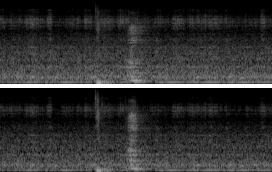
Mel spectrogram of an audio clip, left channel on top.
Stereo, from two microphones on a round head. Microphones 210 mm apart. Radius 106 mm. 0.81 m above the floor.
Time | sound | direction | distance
0.9 | hammering | 30° right (ahead or behind) | 1.1 m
